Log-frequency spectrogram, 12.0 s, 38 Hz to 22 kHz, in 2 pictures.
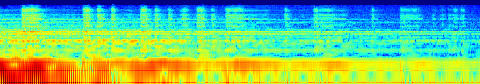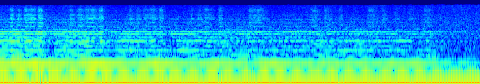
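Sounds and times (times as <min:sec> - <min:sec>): background music: 0:00.0 - 0:05.0
faint steady hum: 0:00.0 - 0:12.0.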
